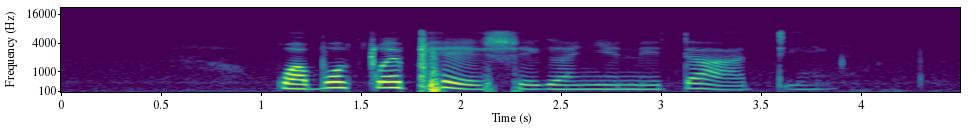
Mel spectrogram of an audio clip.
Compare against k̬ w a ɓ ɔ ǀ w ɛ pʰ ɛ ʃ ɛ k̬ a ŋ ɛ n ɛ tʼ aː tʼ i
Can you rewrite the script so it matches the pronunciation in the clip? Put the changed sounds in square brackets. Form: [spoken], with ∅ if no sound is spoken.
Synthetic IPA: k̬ w a ɓ ɔ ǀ w ɛ pʰ ɛ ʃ ɛ k̬ a [ɲ] ɛ n ɛ tʼ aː tʼ i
